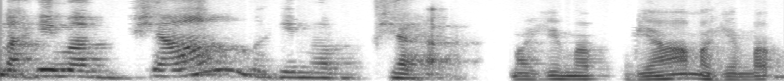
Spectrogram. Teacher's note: We hear the Makara, only the Nakara gets deleted.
